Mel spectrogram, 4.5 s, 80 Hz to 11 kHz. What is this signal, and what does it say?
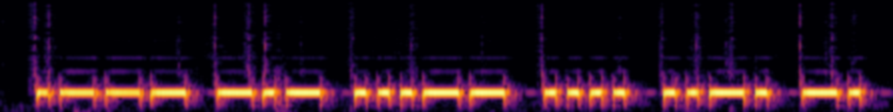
Morse code, heard as a keyed tone, about 21 wpm, 660 Hz. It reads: JK3HFN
